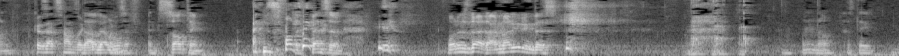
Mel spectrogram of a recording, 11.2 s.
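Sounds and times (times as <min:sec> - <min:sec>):
speech: 0:00.2 - 0:07.4, 0:10.1 - 0:11.2
imitated pig oink: 0:08.6 - 0:10.1.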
